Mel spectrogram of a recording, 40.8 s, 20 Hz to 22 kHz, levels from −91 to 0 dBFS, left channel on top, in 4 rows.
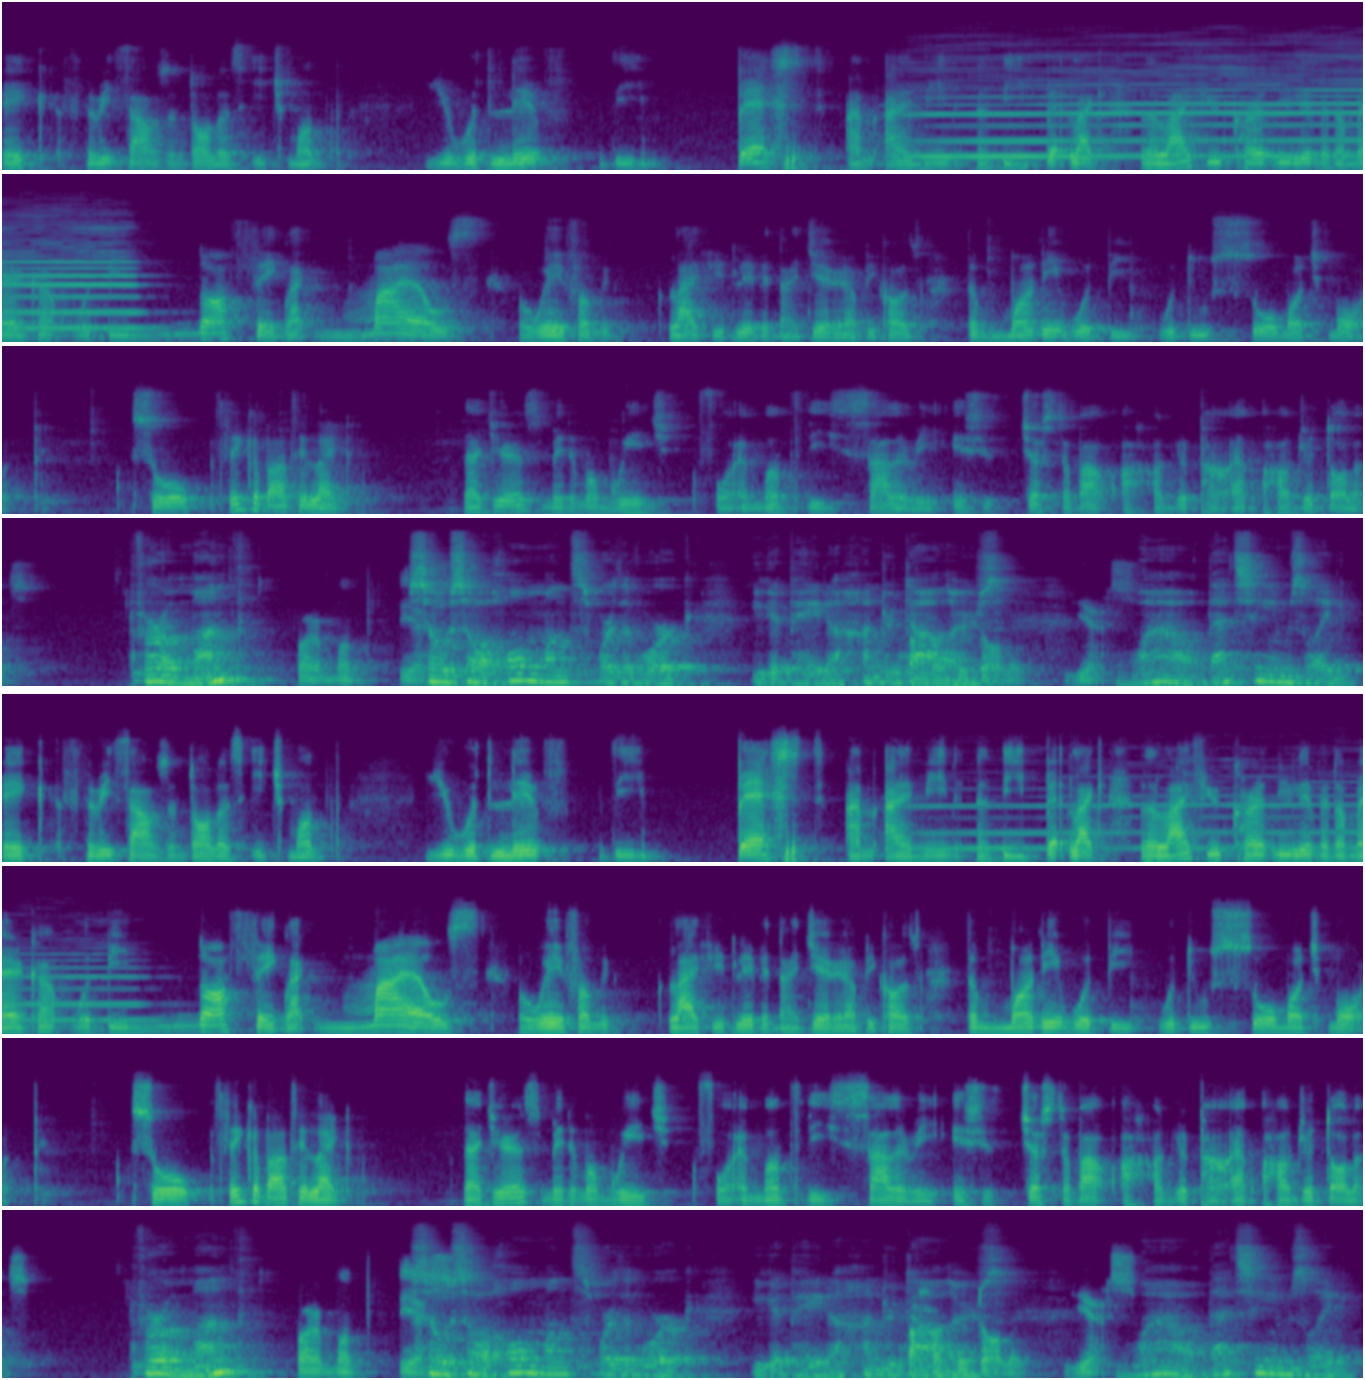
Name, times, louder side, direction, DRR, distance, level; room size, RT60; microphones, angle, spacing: voice 1, 0.0-2.4 3.2-4.2 4.6-4.9 5.5-6.0 6.3-14.8 15.2-20.5 21.4-22.9 23.9-30.8 32.8-33.3 33.6-34.0 37.4-38.3 38.6-39.1, right 5 dB, 65° right, 15 dB, 0.4 m, -31 dB
Bowed string instrument, 6.6-11.5, left 6 dB, 50° left, 0.4 m, -38 dB
voice 2, 31.6-32.4 33.7-38.1 38.5-38.6 39.0-40.6, equal, 75° left, 2 dB, 3.1 m, -29 dB
13.0 x 7.6 x 4.6 m, 0.89 s
head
